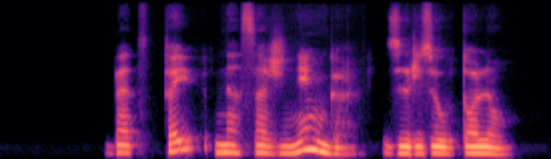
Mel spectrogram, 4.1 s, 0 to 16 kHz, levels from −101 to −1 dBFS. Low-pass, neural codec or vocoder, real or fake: 14.4 kHz; autoencoder, 48 kHz, 32 numbers a frame, DAC-VAE, trained on Japanese speech; fake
